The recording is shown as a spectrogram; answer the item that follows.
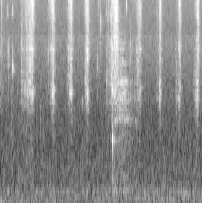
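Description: Faint, quick strokes of a Karve aluminium safety razor scraping stubble through shaving lather, about three short scratchy strokes a second.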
